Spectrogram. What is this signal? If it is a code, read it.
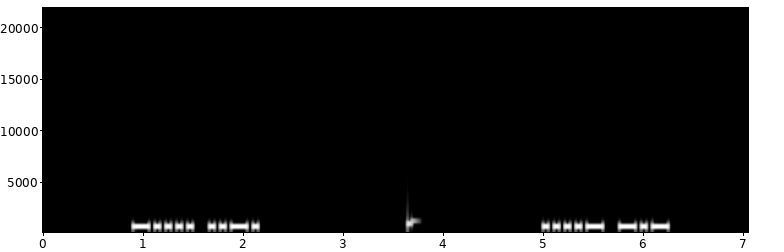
Morse code, heard as a keyed tone, about 22 wpm, 700 Hz. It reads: 6 F 4 K
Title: Single-Letter Single-Number 22wpm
